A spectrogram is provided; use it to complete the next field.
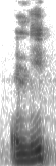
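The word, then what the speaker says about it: Élite: And apart from that, we have this Netflix show called Elite. That's how it's pronounced in Spanish.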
